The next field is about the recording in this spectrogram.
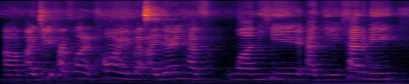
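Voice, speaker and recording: An Australian woman with a bright, fairly high voice walks viewers through a recipe in a chatty, encouraging way. She is heard in an echoey teaching kitchen with a faint hum behind her. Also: fairly even intonation, moderate pace. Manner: chatty, encouraging, talks while working with her hands. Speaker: pastry instructor. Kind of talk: live cooking demonstration. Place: teaching kitchen at a pastry academy.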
